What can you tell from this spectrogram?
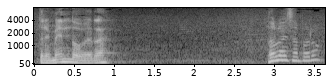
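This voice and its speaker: A man preaching a conversational sermon, animated and often putting rhetorical questions to the congregation. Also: on the high side, unhurried, a little hiss or hum.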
